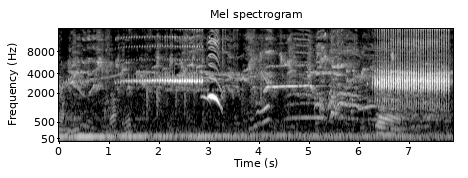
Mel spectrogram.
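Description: Common Iora song: long, drawn-out high whistles, a sharp down-slurred note, then a fast rattling trill at the end. People talk quietly and a low hum runs underneath.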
